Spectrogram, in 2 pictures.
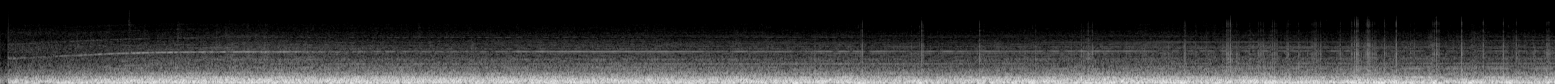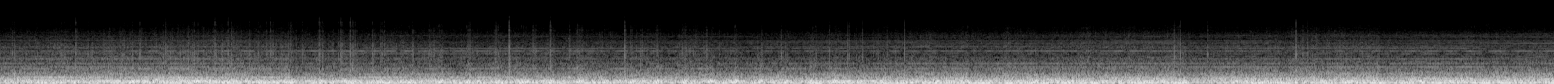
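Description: Airliner jet engines heard from inside the cabin, spooling up to takeoff thrust. Their whine rises in pitch over the first two seconds, then holds as a steady loud roar over a deep rumble through the takeoff roll. A few faint rattles and clicks come in the middle.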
